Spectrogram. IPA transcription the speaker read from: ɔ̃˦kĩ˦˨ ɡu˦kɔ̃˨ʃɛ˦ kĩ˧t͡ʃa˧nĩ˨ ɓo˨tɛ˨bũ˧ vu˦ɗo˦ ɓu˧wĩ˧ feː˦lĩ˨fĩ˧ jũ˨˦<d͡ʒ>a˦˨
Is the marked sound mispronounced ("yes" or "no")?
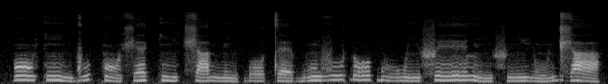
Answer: no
